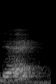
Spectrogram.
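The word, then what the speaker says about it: debt: Don't pronounce B if T comes after B.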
